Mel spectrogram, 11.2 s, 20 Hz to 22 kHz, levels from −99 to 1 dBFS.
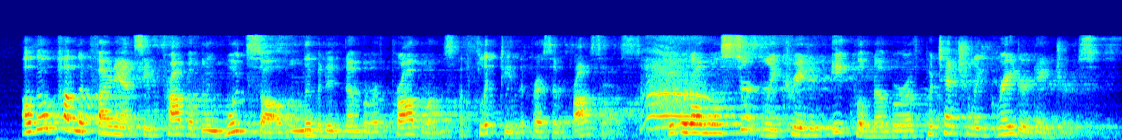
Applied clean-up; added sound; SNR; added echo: neural separator model SepFormer DNS4.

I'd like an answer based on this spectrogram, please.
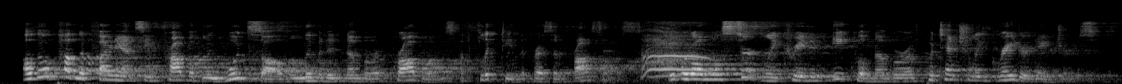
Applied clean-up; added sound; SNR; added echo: none; Gasp; 4 dB; reverberation time 2.0 s.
